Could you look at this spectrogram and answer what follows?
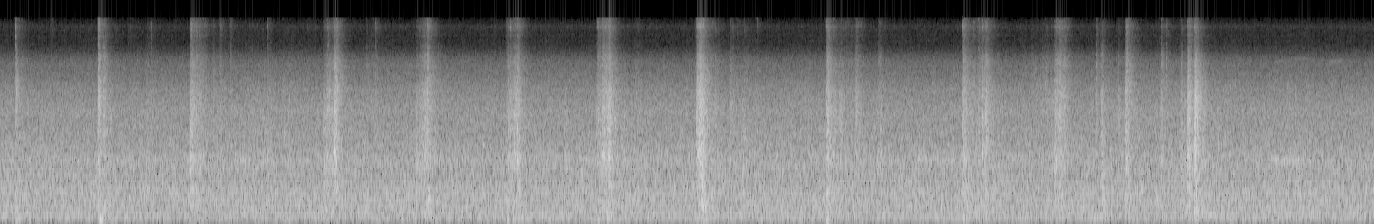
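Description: Steady rush of water, with irregular sharp knocks about once a second.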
